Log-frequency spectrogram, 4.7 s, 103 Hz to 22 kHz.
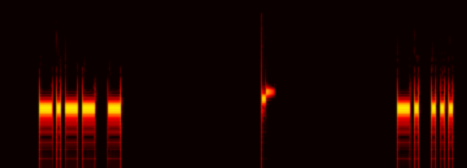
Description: Morse code, heard as a keyed tone, about 28 wpm, 700 Hz. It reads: YT NS
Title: Canadian Provinces and Territories 28wpm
